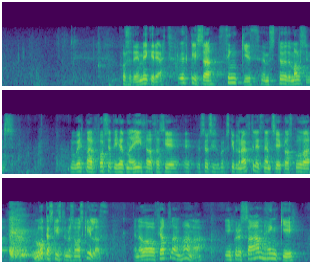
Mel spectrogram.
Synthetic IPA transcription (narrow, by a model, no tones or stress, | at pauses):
fɔr̥sɛt̪ɪmɪːcɪɾjɛht̪ʏhplisaθiɲcɪðʏmst̪œːðʏmawlsɪns | nuveht̪naɾ̥fɔr̥sɛt̪ɪçjɛt̪naiθaðθasjɛsjœsskɪːpɪt̪ːɛft̪ɪɾlejt̪snɛmt̪sjɛɛhkvaðaðskɔːðalɔːkascist̪ʏnasɛmvað̥scɪːlaθ | ɛnaðawvafjat̪laʏmɦaːna | ieŋ̥kʰvɪɾʏsaːmɦejɲcɪ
